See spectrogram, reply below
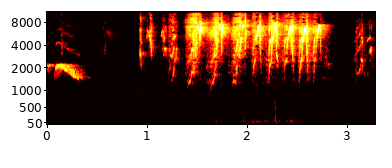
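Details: Black-naped monarch recorded as a lure to provoke other birds to answer: a short falling whistle, then a burst of rapid, harsh, high chattering notes over about one and a half seconds.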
